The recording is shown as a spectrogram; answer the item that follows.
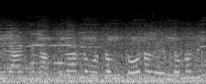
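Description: Quieter background voices over a steady low outdoor rumble of street noise, between loud bursts of close speech.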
